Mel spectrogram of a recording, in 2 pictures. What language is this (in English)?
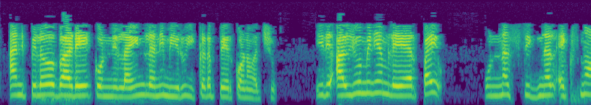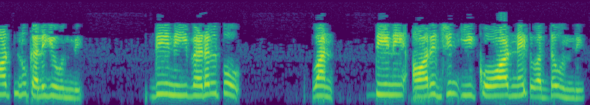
Telugu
